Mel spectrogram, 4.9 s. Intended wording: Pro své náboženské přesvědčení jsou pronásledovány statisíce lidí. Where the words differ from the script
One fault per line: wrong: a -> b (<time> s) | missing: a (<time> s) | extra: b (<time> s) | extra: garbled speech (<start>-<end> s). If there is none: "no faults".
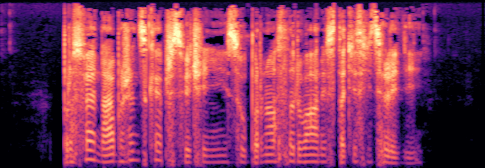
no faults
